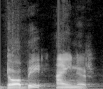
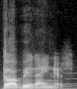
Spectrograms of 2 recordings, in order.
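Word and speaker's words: Döbereiner: wolf Kong डोबे आइर दरअसल ये यूके की प्रोनाउंस है दरअसल ये जो साइंटिस्ट हैं वो जर्मनी के हैं और इनके नाम में बहुत दिक्कत होती है तो यूके वाले इसे प्रोनाउंस करते हैं डोबे आइर वहीं पर जो इंडियंस हैं वो इन्हें प्रोनाउंस करते हैं डोबे राइनर तो आप दोनों में से किसी का भी इस्तेमाल कर सकते हैं परंतु कोशिश कीजिएगा कि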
